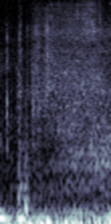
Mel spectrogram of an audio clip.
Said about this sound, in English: True, that's the sound of the highway.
